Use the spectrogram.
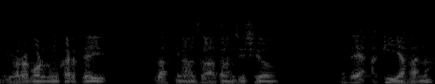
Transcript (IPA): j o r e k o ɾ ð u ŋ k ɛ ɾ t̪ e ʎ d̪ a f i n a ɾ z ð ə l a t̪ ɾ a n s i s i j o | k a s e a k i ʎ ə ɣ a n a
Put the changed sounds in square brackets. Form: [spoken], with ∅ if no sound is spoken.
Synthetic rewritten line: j o r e k o ɾ ð u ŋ k [a] ɾ t̪ e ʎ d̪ a f i n a [l] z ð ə l a t̪ ɾ a n s i s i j o | k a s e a k i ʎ [a] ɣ a n a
